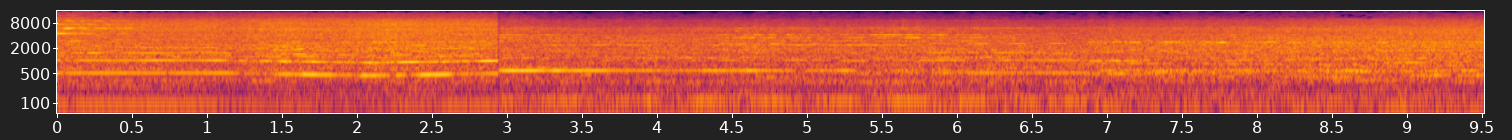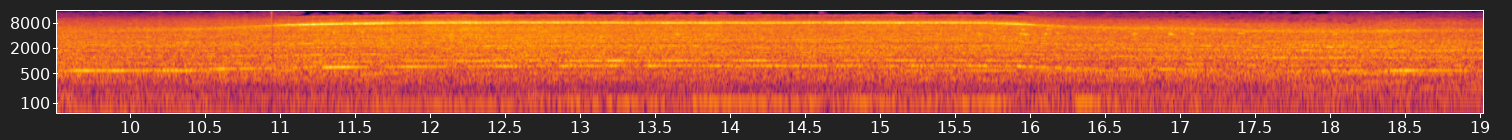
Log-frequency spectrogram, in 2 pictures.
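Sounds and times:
haul truck engines running: 0.0s - 19.0s
high whine: 0.0s - 19.0s.

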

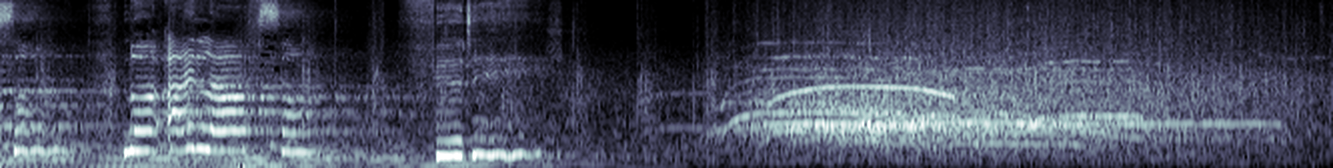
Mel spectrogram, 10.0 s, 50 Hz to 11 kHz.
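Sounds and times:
audience applauding: 4.3s - 10.0s
voices cheering: 4.8s - 10.0s.

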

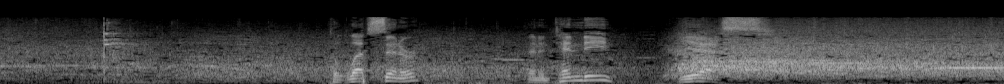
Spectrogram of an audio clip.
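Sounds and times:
crowd noise: 0.0s - 10.0s
metal bat hitting ball: 1.0s - 1.7s.

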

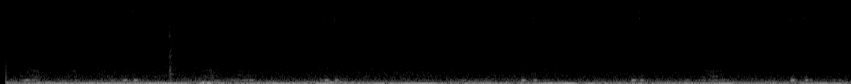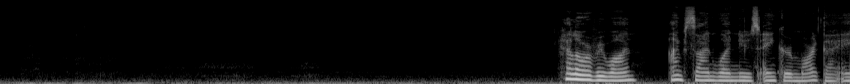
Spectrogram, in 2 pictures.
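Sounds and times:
low steady hum: 0.1s - 17.0s.

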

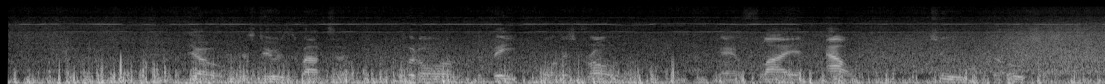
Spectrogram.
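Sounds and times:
drone propeller hum: 0.1s - 11.0s
wind buffeting microphone: 0.1s - 11.0s
waves breaking: 5.4s - 11.0s.

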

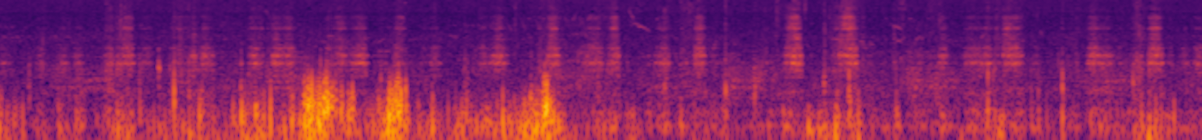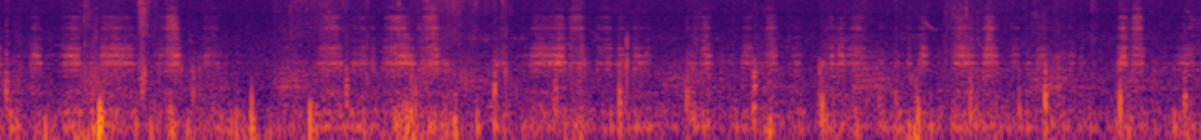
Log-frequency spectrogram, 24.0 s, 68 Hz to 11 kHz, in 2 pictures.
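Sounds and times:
person breathing hard: 0.0s - 24.0s.

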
